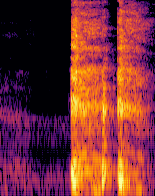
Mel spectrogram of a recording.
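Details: After a short quiet pause, two loose, fairly forceful coughs from an adult woman, with quiet room noise behind them.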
